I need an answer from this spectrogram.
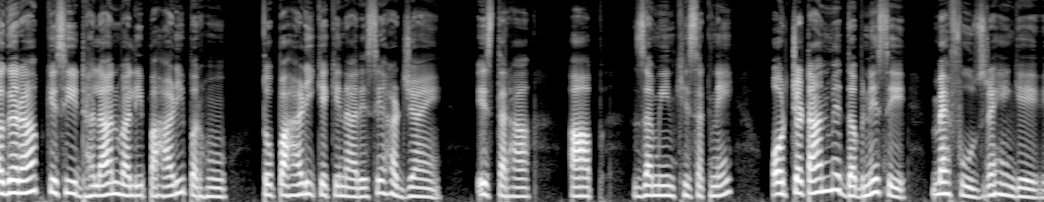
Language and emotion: Urdu, neutral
